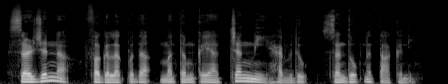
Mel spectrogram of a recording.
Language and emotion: Manipuri, neutral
